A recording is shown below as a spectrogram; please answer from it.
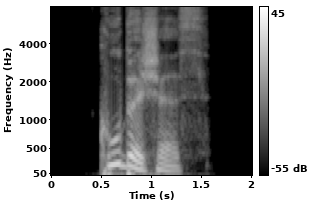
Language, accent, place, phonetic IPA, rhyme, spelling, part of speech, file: German, Germany, Berlin, [ˈkuːbɪʃəs], -uːbɪʃəs, kubisches, adjective, De-kubisches.ogg
- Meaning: strong/mixed nominative/accusative neuter singular of kubisch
